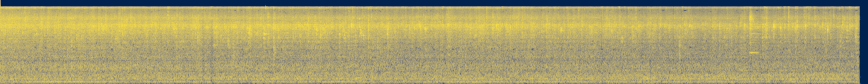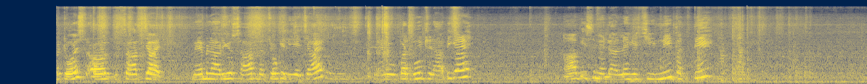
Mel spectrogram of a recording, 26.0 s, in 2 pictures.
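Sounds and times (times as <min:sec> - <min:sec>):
bread sizzling in frying pan: 0:00.0 - 0:12.9.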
